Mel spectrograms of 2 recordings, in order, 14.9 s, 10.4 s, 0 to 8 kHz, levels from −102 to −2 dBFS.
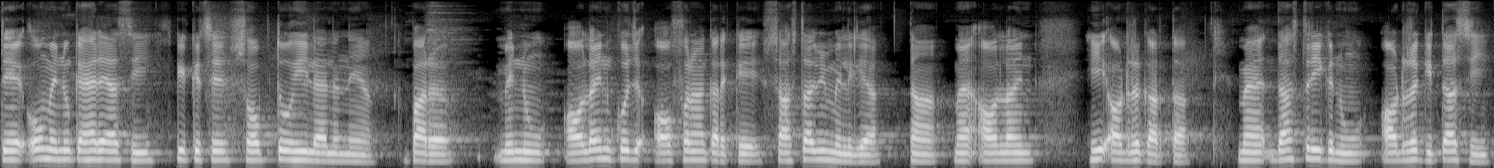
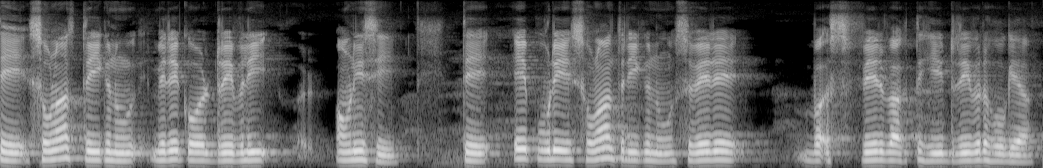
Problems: background sounds at intervals, background conversations at intervals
